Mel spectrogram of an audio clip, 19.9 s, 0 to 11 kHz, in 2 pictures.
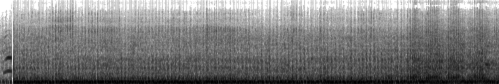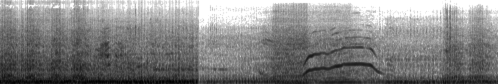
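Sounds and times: vehicle engine rumbling: 0.0s - 19.9s.

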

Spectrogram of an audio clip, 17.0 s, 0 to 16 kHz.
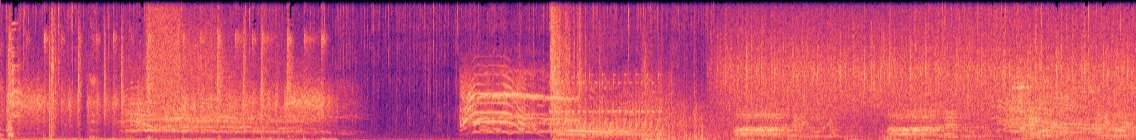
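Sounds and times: heavy rain pouring: 0.7s - 17.0s
cartoon characters screaming: 1.8s - 5.6s, 6.9s - 9.6s, 14.8s - 17.0s
thunder crash: 8.0s - 17.0s.

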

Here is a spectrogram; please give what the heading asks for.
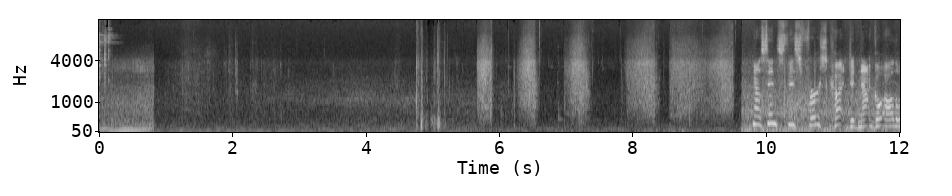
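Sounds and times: gloved hand sweeping sawdust: 5.7s - 9.6s.

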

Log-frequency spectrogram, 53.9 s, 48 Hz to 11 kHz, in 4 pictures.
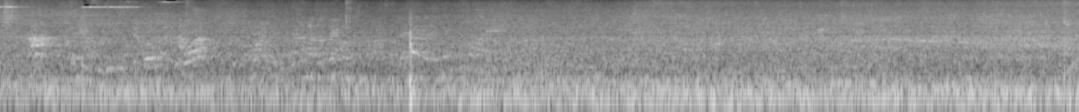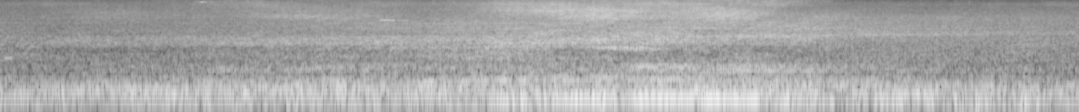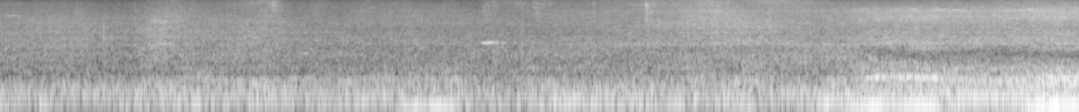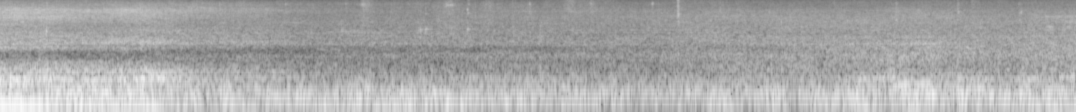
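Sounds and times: cars passing: 3.8s - 53.9s.

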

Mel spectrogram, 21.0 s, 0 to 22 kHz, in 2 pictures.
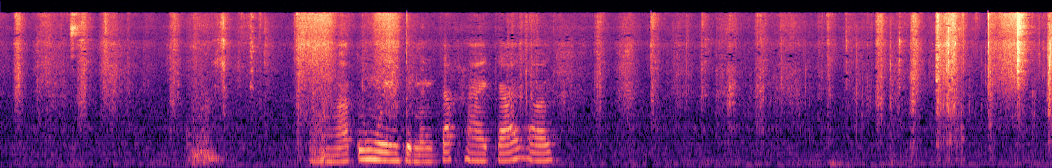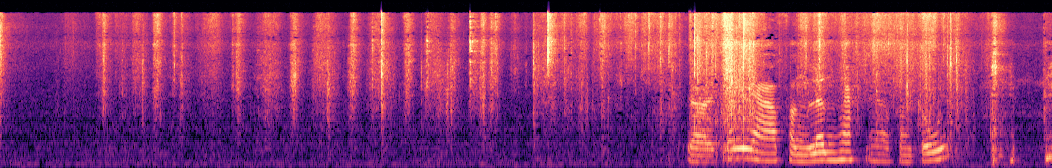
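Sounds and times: paper crackling: 4.9s - 10.6s, 11.4s - 20.5s
shears snipping paper: 11.5s - 20.3s.

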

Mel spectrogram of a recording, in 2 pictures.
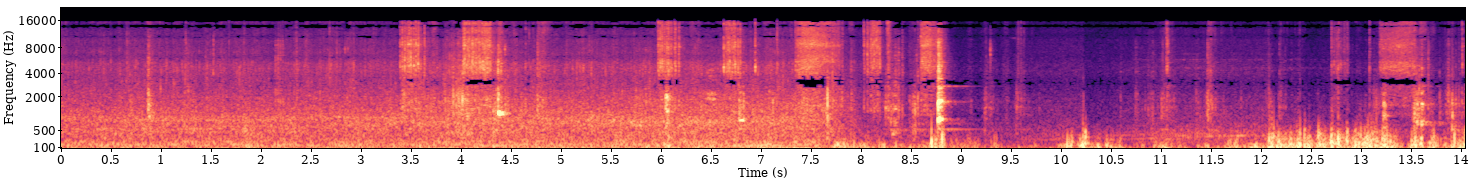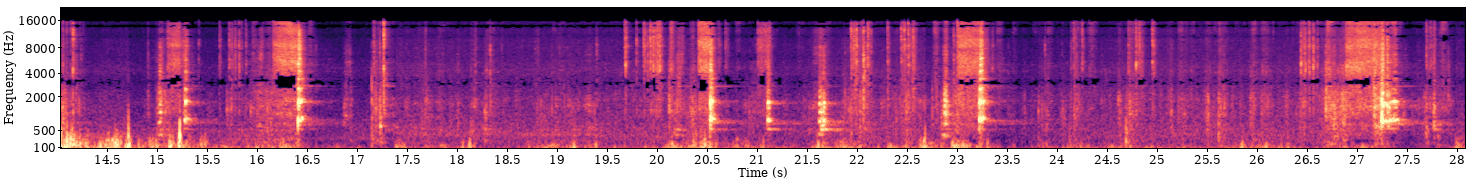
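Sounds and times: freewheel clicking: 0.0s - 9.7s, 10.6s - 14.3s, 14.9s - 28.0s
brake squeak: 3.4s - 5.1s, 5.8s - 9.7s, 12.2s - 14.3s, 14.9s - 17.4s, 18.9s - 28.0s.

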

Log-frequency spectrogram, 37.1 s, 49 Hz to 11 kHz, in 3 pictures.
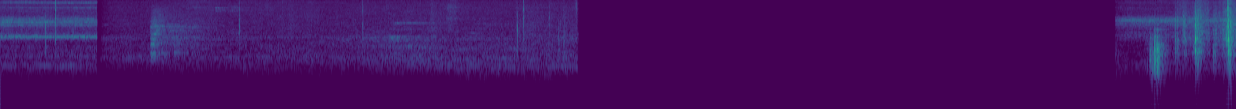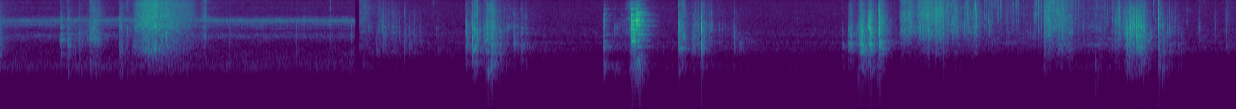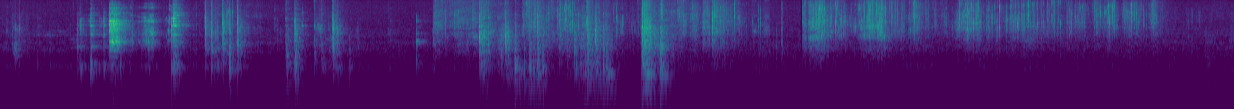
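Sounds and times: plastic bags crinkling: 13.6s - 14.4s, 16.0s - 17.7s, 20.8s - 25.0s, 29.0s - 36.8s.

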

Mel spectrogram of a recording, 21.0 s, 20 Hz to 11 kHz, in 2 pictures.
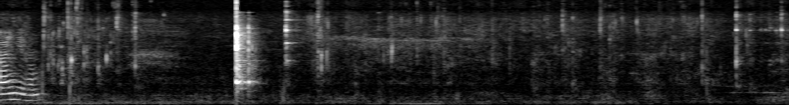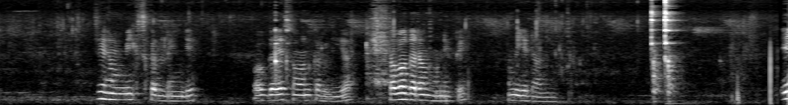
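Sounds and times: utensil scraping glass bowl: 7.2s - 11.1s
sharp clink of utensil: 19.2s - 19.7s.

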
